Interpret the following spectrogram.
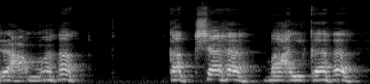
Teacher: विसर्ग का उच्चारण ह के रूप में संस्कृत में किया जाता है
